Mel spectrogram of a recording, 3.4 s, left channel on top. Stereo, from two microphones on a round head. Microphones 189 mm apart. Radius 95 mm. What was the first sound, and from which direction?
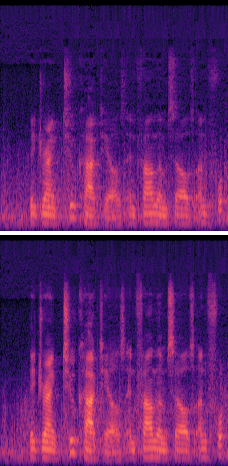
A man speaking, 75° right (ahead or behind).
